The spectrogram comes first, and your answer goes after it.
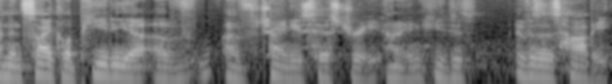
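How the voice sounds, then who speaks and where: A man's dark, mellow, somewhat breathy voice at a very fast pace, with fairly even intonation. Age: 60s. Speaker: animator and artist. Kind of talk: artist talk Q&A. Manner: halting.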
